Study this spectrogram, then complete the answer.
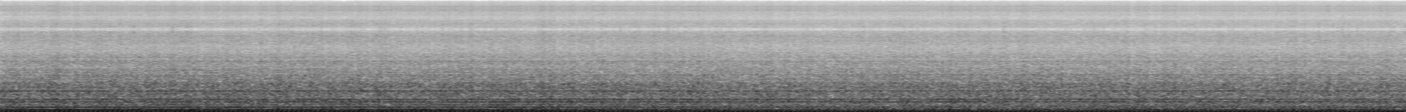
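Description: Wind rushes past the cabin.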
